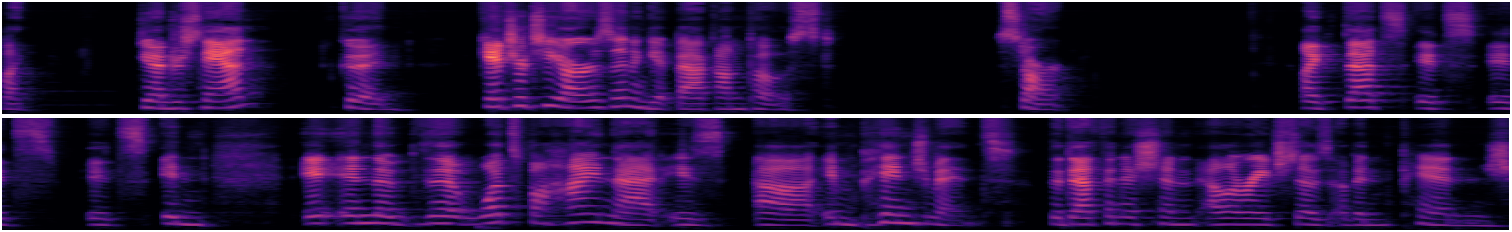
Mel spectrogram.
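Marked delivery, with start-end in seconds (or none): 0.7-5.4 mechanical, drilled-in, robotic, commanding delivery. Showing how a Scientologist talks to someone: robotic Scientologist manner. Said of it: "That's how they talk".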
